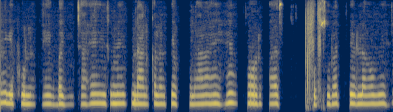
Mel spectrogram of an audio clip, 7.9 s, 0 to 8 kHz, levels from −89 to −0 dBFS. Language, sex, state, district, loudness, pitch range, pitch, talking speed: Hindi, female, Uttar Pradesh, Jyotiba Phule Nagar, -19 LUFS, 225-240 Hz, 235 Hz, 150 wpm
